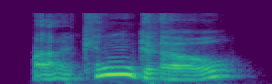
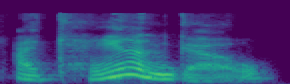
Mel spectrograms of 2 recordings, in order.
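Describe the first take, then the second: First: Can reduced to a quick uh sound in I can go; natural I can go, vowel swallowed. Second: Slow I can go with can given its full ah; over-careful can, vowel kept; the unnatural careful way, can spelled out; stressed careful can. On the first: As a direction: say can fast so the vowel disappears. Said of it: "Notice it gets swallowed". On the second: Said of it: "It's not". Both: Shown as a demonstration.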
